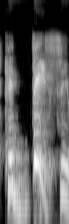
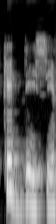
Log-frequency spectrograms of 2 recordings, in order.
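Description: First: The d itself is hit hard and forcefully. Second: A short silent gap comes before the d. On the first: The speaker calls it wrong. "in no way do we go che dissi, right, with that strong D" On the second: The speaker calls it right. "you're mildly excited, you say che dissi"

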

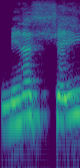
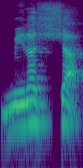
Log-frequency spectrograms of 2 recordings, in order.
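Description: First: The sh sound is followed by an ai vowel. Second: The sh sound is followed by an a vowel. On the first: The speaker calls it wrong. "മിനശ്ശൈ അല്ല" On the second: The speaker calls it right. "ഷീൻ ഫത്ഹാണ്"

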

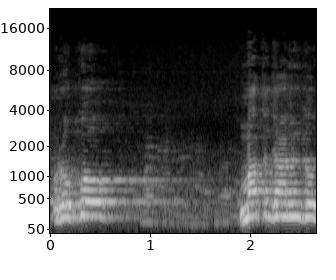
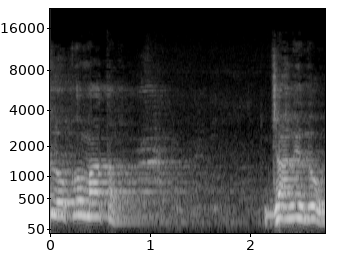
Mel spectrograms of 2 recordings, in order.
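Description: First: The pause comes after ਰੋਕੋ. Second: The pause comes after ਮਤ.

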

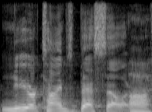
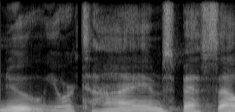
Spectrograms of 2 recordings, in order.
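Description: First: The words are said quickly and plainly. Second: The words are said slowly and with feeling.

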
